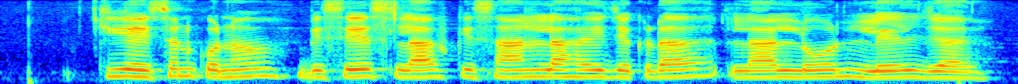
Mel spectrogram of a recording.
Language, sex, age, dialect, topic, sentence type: Magahi, female, 31-35, Western, agriculture, statement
